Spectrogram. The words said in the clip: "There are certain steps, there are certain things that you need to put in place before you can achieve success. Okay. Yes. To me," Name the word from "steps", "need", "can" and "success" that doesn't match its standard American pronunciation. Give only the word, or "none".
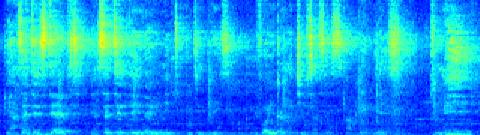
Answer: success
